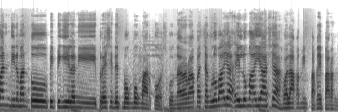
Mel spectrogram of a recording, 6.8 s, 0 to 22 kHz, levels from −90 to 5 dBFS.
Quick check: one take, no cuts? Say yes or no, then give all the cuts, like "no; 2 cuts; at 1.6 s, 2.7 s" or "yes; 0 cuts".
yes; 0 cuts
